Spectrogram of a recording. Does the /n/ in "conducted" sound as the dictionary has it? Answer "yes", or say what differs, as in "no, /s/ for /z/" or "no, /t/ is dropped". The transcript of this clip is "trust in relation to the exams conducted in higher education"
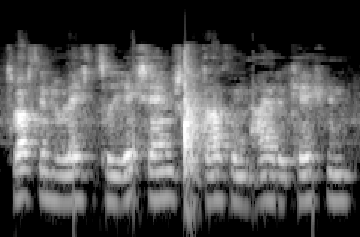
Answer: no, /n/ is dropped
